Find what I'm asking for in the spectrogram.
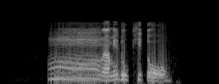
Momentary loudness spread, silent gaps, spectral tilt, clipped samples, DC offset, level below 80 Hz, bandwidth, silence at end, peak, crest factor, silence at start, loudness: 9 LU; none; -4 dB/octave; under 0.1%; under 0.1%; -50 dBFS; 8.2 kHz; 0.45 s; -8 dBFS; 20 dB; 0.5 s; -26 LUFS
